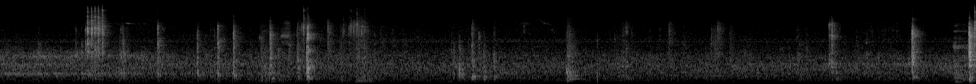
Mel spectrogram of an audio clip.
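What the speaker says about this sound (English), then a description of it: "I'm going to torque these up to 44 inch-pounds, starting with number 1" A torque wrench ratchets intake manifold bolts tight on a 5.3L Chevy Avalanche engine, a run of sharp irregular metallic clicks and ticks, close and fairly faint, no talk.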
